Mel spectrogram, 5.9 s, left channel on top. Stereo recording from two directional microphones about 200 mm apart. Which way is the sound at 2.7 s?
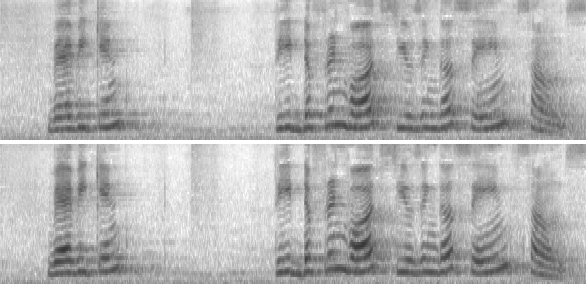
55° right (ahead or behind).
